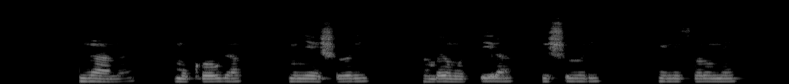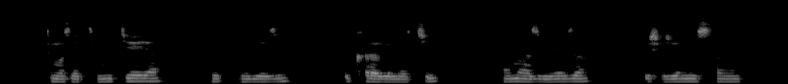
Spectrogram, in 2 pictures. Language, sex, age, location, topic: Kinyarwanda, male, 25-35, Huye, health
